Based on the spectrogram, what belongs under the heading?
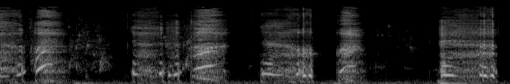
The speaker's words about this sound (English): Oh, yeah? Splash fight.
